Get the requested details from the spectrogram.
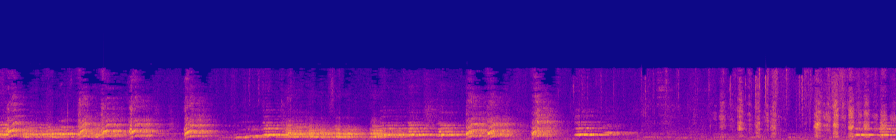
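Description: A Schipperke barks in quick, sharp bursts, with some high yips mixed in.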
